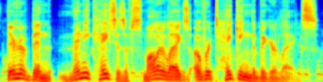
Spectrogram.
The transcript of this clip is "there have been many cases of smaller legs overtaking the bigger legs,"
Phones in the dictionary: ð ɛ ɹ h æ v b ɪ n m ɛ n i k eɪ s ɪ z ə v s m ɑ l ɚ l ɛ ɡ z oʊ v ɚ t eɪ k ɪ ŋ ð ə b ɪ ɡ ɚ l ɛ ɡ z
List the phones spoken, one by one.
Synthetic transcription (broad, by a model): ð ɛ ɹ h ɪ v b ɪ n m ɛ n i k eɪ s ɪ z ə v s m ɑ l ɚ l ɛ ɡ z oʊ v ɚ t eɪ k ɪ ŋ ð ə b ɪ ɡ ɚ l ɛ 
